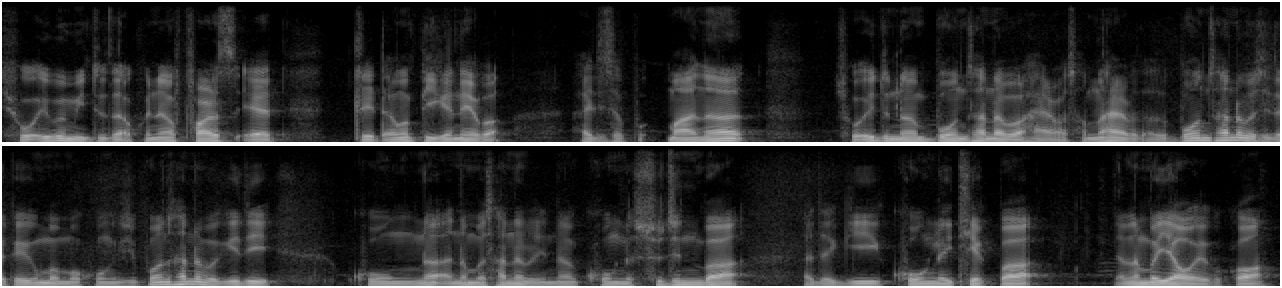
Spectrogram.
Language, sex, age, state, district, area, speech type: Manipuri, male, 18-30, Manipur, Kakching, rural, spontaneous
